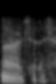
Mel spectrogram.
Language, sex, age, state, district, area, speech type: Santali, male, 18-30, West Bengal, Purulia, rural, conversation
